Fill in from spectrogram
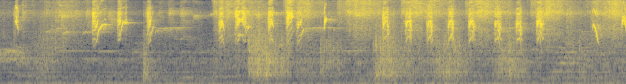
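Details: Brown-throated sunbird, a big-bodied, vigorously singing bird used as a lure to rile other sunbirds: sharp, very high chirps and short sweeps come in rapid irregular bursts, with a faint low hum beneath.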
